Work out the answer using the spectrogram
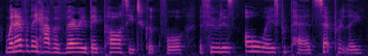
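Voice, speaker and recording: A woman's voice: fairly high pitch, fast talker, mellow, voice pushed up, close to an everyday voice. A woman voicing an elderly grandmother who is loving, resourceful and emphatic, in a storybook reading. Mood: urgent, caring.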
